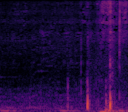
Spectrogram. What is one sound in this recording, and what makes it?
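Footsteps thud on grass close by.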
